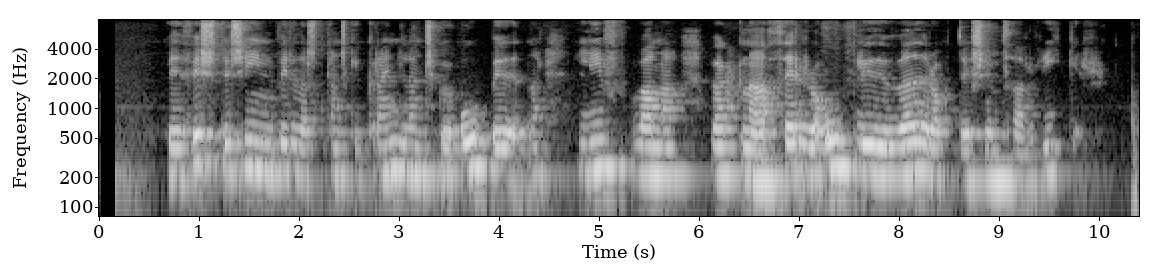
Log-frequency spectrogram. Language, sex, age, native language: Icelandic, male, 18-19, Icelandic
